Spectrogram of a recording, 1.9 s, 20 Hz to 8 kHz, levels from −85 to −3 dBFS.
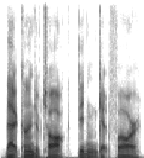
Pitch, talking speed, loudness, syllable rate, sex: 90 Hz, 220 wpm, -20 LUFS, 4.1 syllables/s, male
